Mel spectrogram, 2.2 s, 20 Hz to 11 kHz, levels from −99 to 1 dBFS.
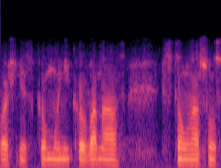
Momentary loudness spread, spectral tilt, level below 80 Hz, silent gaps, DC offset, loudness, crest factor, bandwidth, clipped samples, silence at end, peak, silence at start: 10 LU; -11 dB/octave; -52 dBFS; none; under 0.1%; -27 LUFS; 18 dB; 4.9 kHz; under 0.1%; 0 s; -10 dBFS; 0 s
